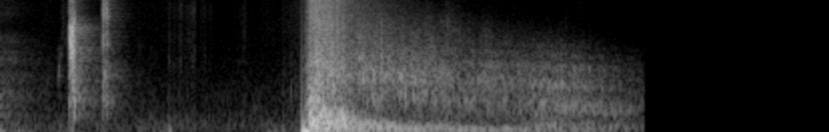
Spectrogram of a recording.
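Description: Two short clicks, then a single sudden loud bang that dies away over about a second and a half and cuts off abruptly into silence.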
